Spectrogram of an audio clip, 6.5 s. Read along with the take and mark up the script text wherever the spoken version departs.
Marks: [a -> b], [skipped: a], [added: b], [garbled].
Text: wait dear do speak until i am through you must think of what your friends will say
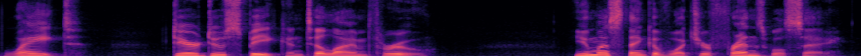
wait dear do speak until i am through you must think of what your friends will say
